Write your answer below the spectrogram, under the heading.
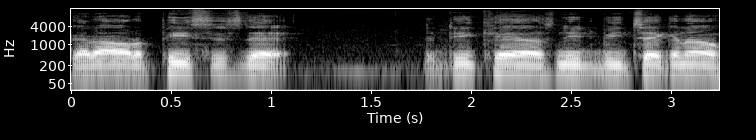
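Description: The speech moves at a moderate pace with monotone, flat intonation. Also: man. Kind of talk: tutorial. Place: garage. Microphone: phone near.

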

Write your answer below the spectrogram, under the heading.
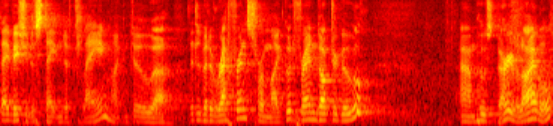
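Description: Amid light background noise and audible room echo, a man talks at a fairly quick pace. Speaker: conference presenter. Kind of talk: conference talk. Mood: humorous, self-deprecating. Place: stage. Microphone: handheld.

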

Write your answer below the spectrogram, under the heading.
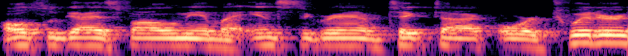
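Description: Fairly quick speech from a man, intonation fairly even. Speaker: YouTuber. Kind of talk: casual vlog chat. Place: home room.

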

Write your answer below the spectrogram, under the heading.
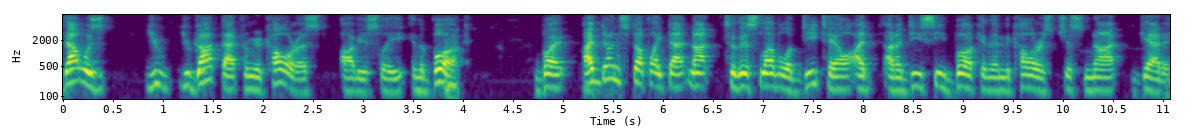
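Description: A man with an American accent speaks at a moderate pace in a plain, everyday voice, fairly high in pitch, with ordinary pitch variation. His loudness swings widely, and the background is quiet. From US Pacific Northwest. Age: 50s. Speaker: comic book artist and live show host; comic book artist, live show host. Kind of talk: casual chat and interview. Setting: live video stream. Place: home room.

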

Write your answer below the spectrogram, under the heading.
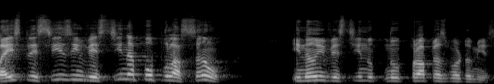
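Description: Against a quiet background, a man with a high voice and a bright, sharp tone talks at a moderate pace with ordinary pitch variation. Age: 30s. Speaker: political candidate; candidate. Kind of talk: interview. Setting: radio studio.

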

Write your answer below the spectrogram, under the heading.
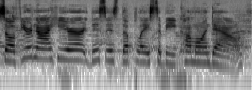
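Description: A woman speaks at a fairly slow pace with noticeable background noise behind her. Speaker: red carpet host. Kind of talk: live event interview. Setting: live event, in person. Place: hall. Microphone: handheld.

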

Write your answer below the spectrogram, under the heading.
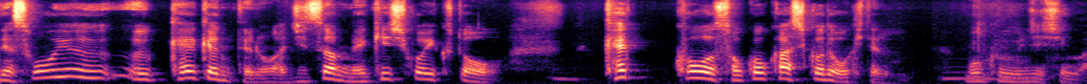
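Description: In a dark, mellow tone, a high-pitched man speaks at a moderate pace with very wide pitch swings and big swings in loudness against a quiet background. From Japan, Hitachi (Ibaraki); Ibaraki, Japan. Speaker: theatre director and teacher; teacher. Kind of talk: interview conversation. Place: studio.

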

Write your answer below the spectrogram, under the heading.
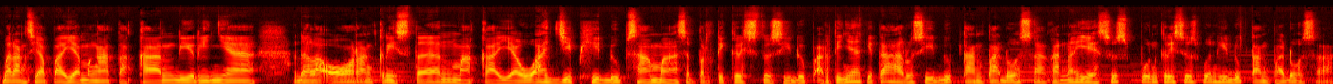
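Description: Speech comes at a fairly slow pace with fairly even intonation. Light noise sits in the background. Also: man, fairly low pitch for a man. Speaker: pastor. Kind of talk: sermon. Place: studio. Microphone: phone near.

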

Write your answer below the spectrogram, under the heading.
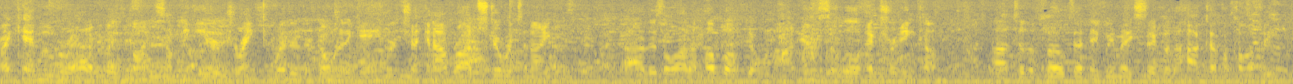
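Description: Someone talks at a very fast pace over loud background music. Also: man. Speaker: ballpark travel vlogger. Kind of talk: casual vlog chat. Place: boat. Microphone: phone near.

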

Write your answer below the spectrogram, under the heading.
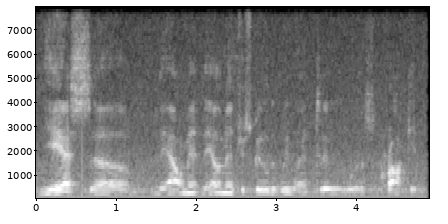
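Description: A man talks at a moderate pace. Background noise is noticeable throughout. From Texas, USA. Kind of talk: oral history interview answer.

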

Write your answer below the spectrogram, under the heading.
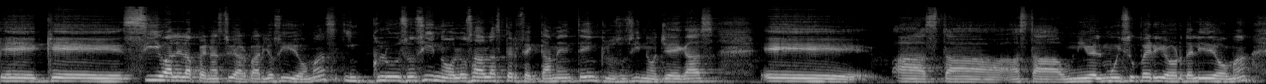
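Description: There is audible room echo as a man speaks at a very slow pace. His pitch is fairly high, with ordinary variation. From Colombia. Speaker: polyglot, development worker. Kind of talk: podcast interview. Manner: hesitant with many fillers.

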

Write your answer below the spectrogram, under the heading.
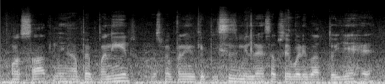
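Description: A man speaks at a moderate pace while clear music plays behind him. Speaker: travel vlogger. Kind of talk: casual vlog chat. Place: train. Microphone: phone near.

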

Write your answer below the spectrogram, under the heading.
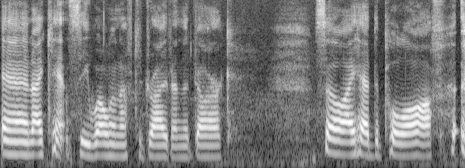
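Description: A woman's fairly low-pitched voice with a dark, mellow tone, fairly even intonation and a moderate pace, in a dry sound with no echo. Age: 70s. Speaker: van dweller. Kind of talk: interview. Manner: halting. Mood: calm, reflective. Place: open country. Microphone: lapel.

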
